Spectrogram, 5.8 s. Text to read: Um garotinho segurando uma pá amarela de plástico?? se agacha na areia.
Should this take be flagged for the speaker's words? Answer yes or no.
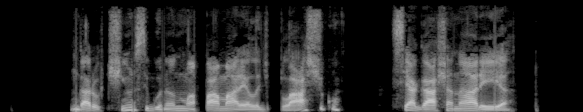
no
